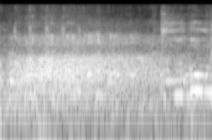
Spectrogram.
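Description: Live audience laughing, a burst that swells at the start and fades after about a second and a half, when a man's voice comes in.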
